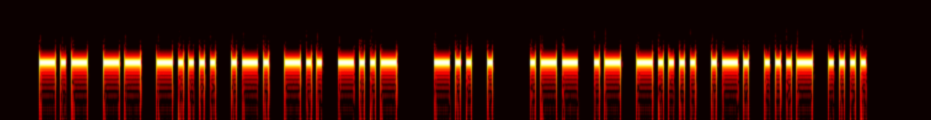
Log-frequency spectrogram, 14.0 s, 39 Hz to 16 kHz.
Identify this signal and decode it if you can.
Morse code, heard as a keyed tone, about 15 wpm, 700 Hz. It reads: KM6RDX DE WA6RVH
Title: USA Callsign DE Callsign - 6 Characters - 15wpm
